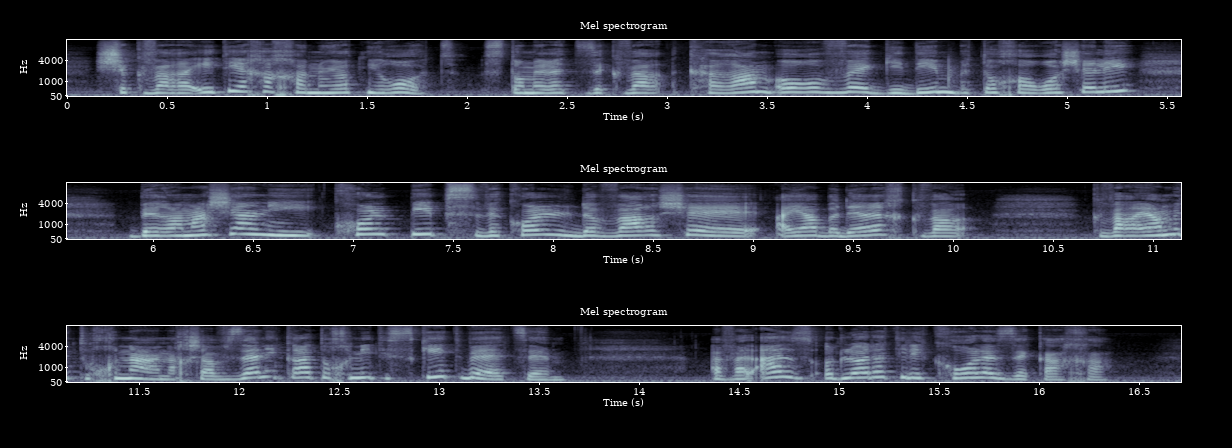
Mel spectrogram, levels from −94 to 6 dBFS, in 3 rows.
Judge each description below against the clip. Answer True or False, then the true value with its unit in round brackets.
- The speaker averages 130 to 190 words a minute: True (145 wpm)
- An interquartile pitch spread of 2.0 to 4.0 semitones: False (4.5 semitones)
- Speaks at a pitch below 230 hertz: False (260 Hz)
